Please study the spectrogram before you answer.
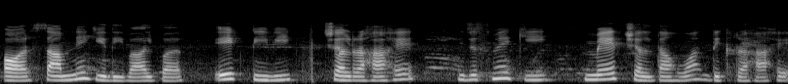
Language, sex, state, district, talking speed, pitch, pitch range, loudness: Hindi, female, Madhya Pradesh, Dhar, 135 wpm, 205 Hz, 185-235 Hz, -20 LUFS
